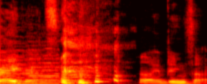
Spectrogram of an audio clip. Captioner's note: laughs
